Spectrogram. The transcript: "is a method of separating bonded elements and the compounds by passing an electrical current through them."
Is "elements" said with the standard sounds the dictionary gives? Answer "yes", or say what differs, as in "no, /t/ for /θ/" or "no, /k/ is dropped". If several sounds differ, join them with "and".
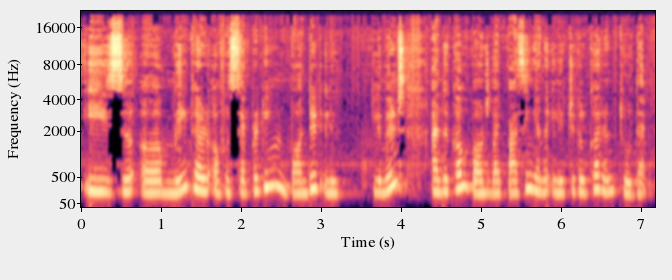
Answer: no, /n/ is dropped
